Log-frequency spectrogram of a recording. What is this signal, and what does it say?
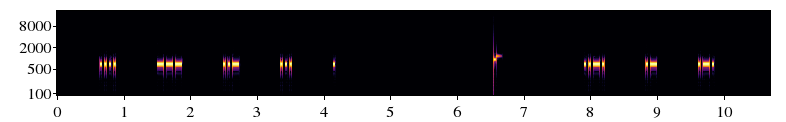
Morse code, heard as a keyed tone, about 36 wpm, spaced as for 12 wpm, 700 Hz. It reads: HOUSE FAR
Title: 6x Character Spacing - Top 300 Words - 35wpm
